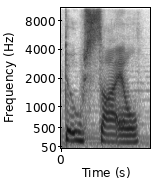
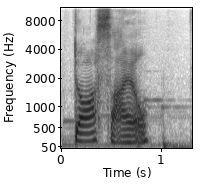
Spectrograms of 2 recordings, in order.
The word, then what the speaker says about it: docile: I have never heard anyone in my life pronounce it docile. It's docile. Yay, mispronunciations! Woo! That or maybe I've always heard it wrong.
